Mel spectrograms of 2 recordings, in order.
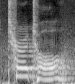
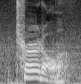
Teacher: if there is a t in the middle of the word we can pronounce it with the t sound turtle but usually we pronounce it with the d sound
